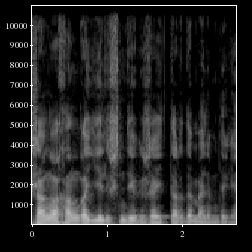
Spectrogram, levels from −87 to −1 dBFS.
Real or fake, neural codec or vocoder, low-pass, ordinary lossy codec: real; none; none; none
